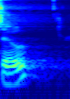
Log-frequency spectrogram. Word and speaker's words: SAULT: And it's a bit of an interesting situation because it's one collective called SAULT, S-A-U-L-T, or in these parts pronounced perhaps Sue.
